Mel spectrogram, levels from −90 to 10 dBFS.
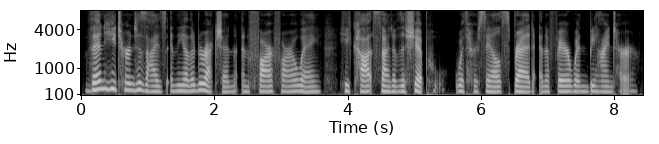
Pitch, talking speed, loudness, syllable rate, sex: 195 Hz, 205 wpm, -20 LUFS, 4.6 syllables/s, female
